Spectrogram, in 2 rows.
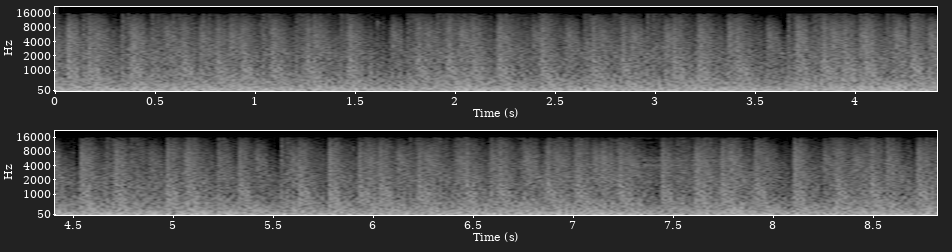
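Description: Guns firing in the video game Creeper World 4, a dense, continuous barrage of rapid overlapping shots at steady loudness throughout with no talking.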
